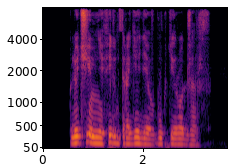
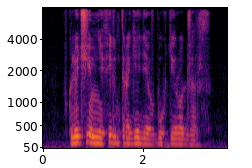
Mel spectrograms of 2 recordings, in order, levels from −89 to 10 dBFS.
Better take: second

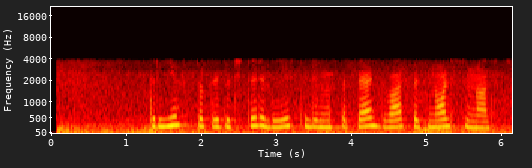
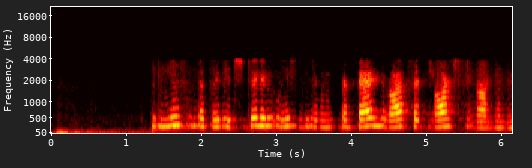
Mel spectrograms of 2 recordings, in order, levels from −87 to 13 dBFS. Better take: first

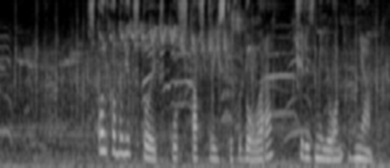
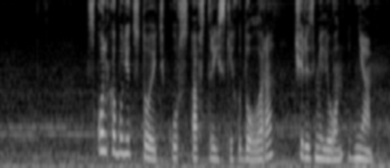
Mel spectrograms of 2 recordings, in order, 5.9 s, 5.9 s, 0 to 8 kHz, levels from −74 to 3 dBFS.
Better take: second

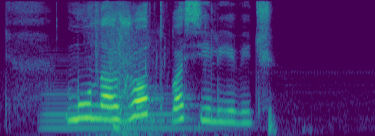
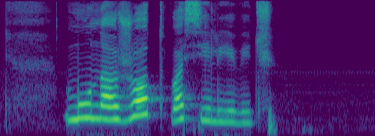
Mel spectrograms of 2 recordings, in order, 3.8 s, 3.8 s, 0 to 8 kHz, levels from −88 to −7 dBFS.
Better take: second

